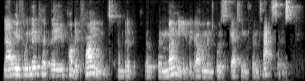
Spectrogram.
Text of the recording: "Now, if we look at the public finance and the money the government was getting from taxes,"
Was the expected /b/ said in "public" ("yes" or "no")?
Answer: yes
